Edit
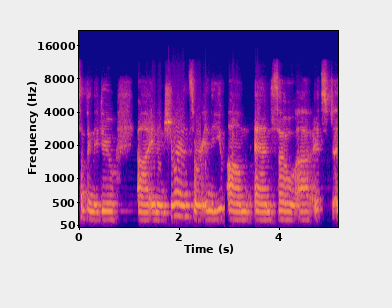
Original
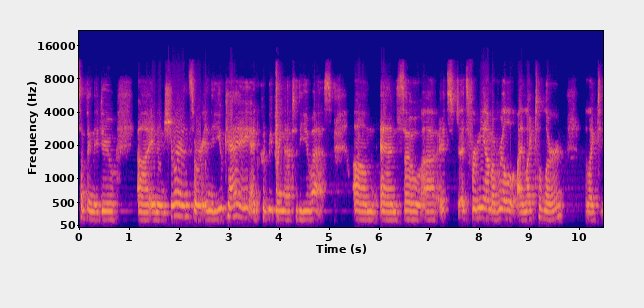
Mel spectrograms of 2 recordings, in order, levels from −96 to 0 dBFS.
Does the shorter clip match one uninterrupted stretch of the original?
no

